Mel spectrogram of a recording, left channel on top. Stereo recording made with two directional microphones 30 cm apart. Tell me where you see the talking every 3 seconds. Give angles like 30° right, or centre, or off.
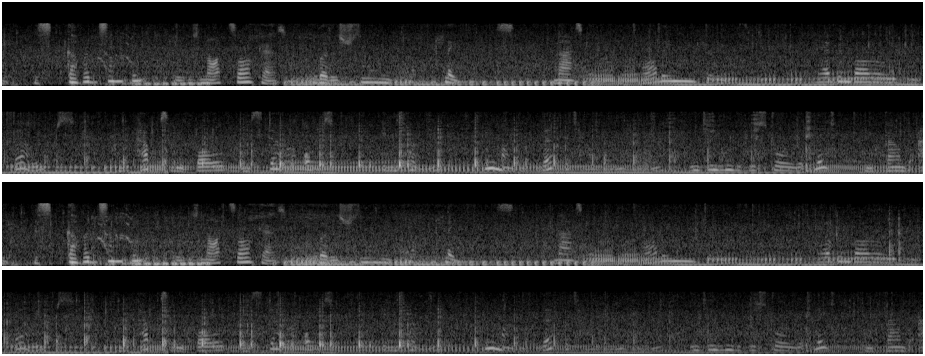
centre, 20° left, 30° left, 30° left, 30° left, 30° left.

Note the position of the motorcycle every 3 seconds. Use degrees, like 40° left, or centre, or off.
40° right, 20° right, 10° left, 30° left, 40° left, 50° left.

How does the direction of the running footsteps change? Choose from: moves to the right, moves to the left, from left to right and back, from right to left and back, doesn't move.
moves to the left.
